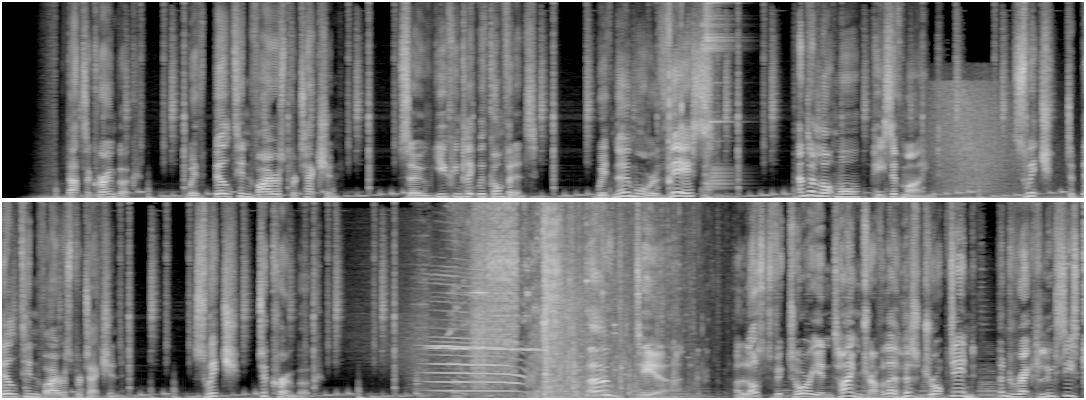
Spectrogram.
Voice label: commercial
